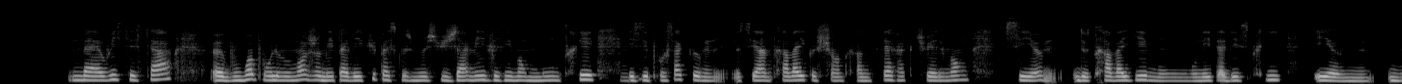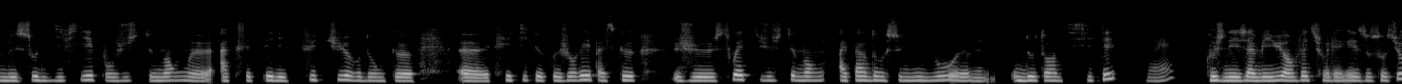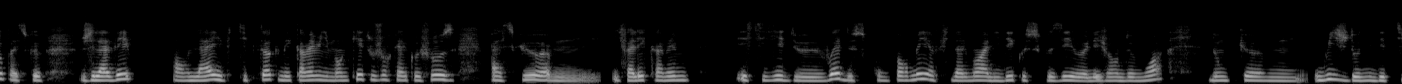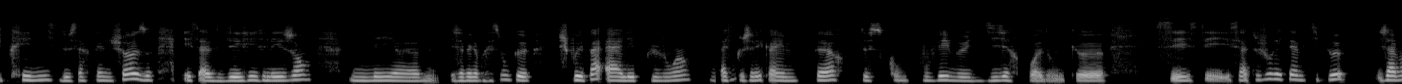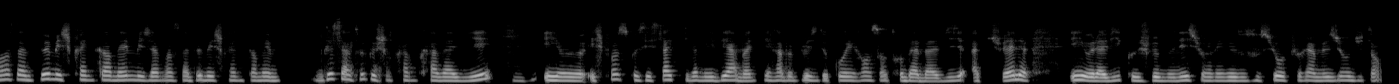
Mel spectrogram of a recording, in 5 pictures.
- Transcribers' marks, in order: stressed: "montrée"; stressed: "futures"; stressed: "dire"
- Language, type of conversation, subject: French, advice, Comment puis-je rester fidèle à moi-même entre ma vie réelle et ma vie en ligne ?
